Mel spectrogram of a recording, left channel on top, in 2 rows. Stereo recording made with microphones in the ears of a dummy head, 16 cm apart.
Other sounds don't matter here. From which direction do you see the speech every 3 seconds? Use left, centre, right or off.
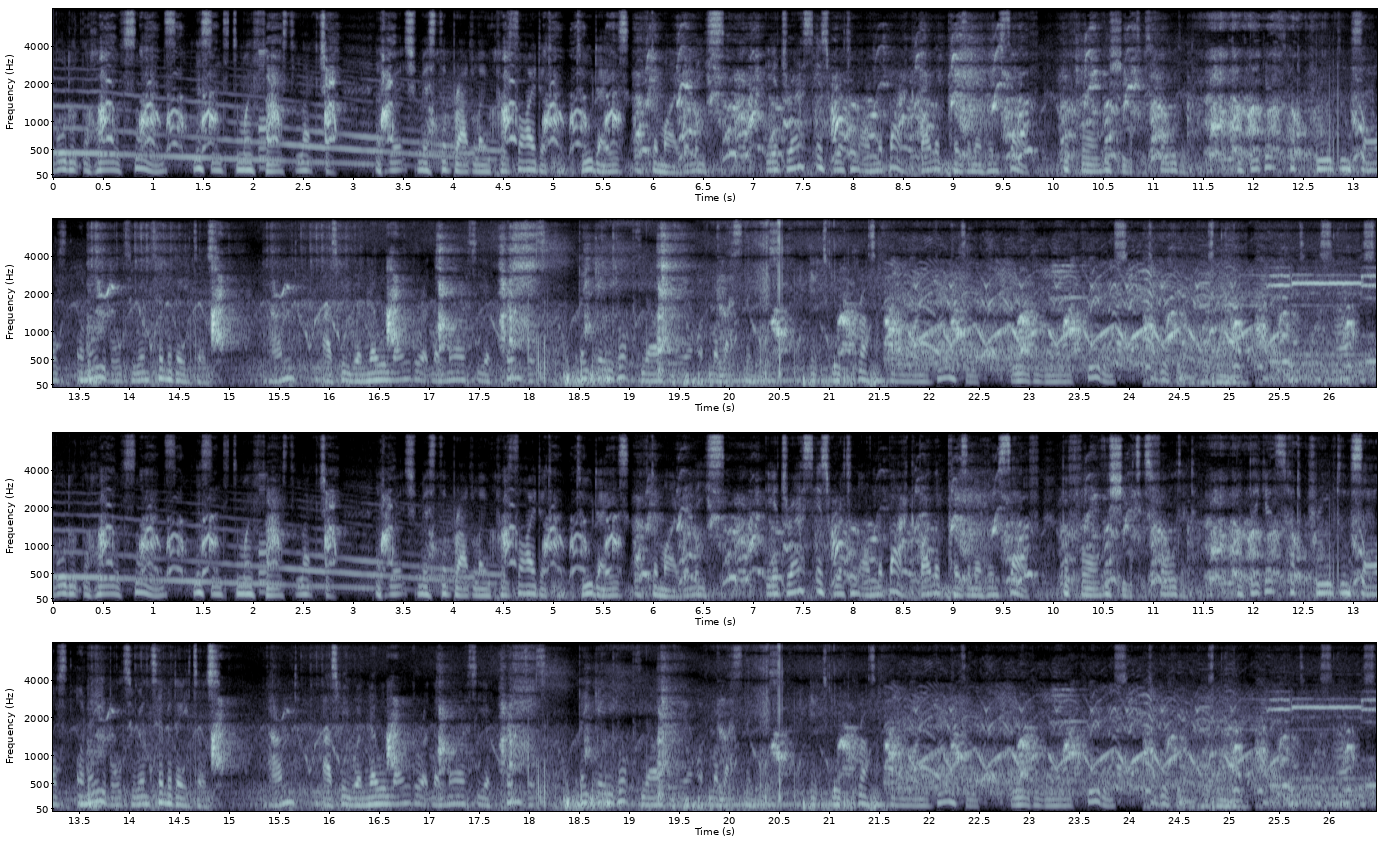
left, left, centre, right, right, centre, left, left, left.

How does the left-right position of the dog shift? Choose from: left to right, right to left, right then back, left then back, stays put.
stays put.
